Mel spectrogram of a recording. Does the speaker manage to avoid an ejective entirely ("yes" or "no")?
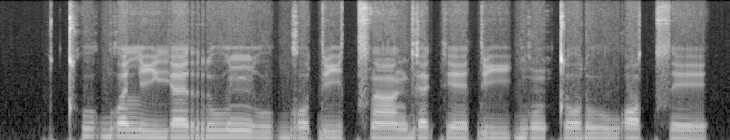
yes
